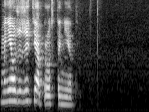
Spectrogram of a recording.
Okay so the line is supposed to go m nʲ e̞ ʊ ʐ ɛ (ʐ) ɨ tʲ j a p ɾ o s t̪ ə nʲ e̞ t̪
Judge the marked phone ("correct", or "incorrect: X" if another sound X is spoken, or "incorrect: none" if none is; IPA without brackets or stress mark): correct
